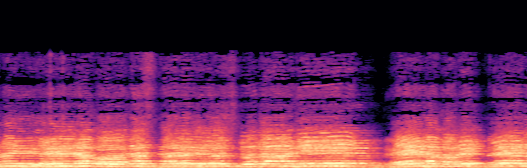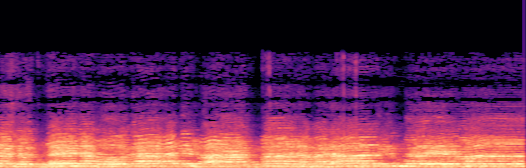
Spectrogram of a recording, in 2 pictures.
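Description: A group of voices chanting Sanskrit mantras together in chorus, a continuous recitation.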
